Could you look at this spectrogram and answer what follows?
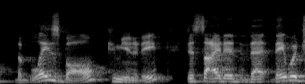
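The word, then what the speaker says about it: Blaseball: I'm going to turn to, I don't know how, nobody knows how to pronounce Blazeball. It's pronounced Blazeball.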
